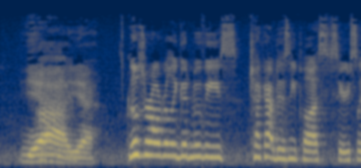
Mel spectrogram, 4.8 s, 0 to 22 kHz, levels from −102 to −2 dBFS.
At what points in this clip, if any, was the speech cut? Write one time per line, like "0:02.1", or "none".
0:03.2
